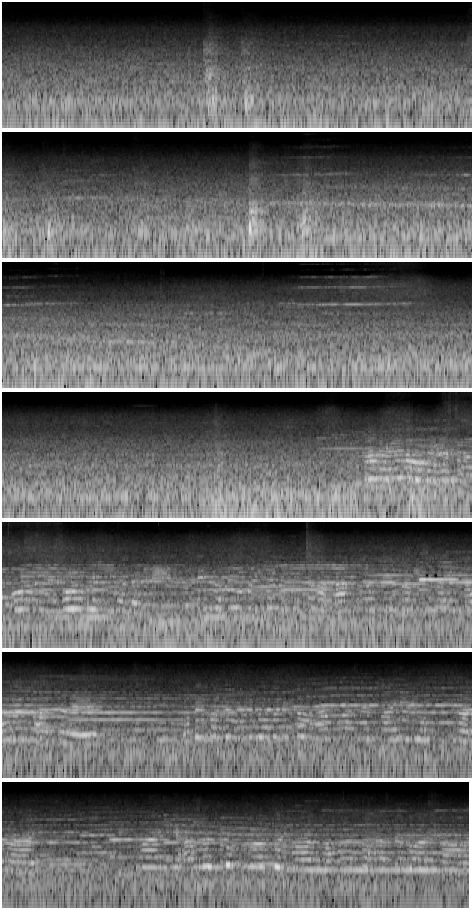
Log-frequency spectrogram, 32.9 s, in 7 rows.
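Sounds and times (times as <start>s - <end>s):
train sounds on the JR Tokaido and Gotemba lines south of Kozu: 0.0s - 32.8s.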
